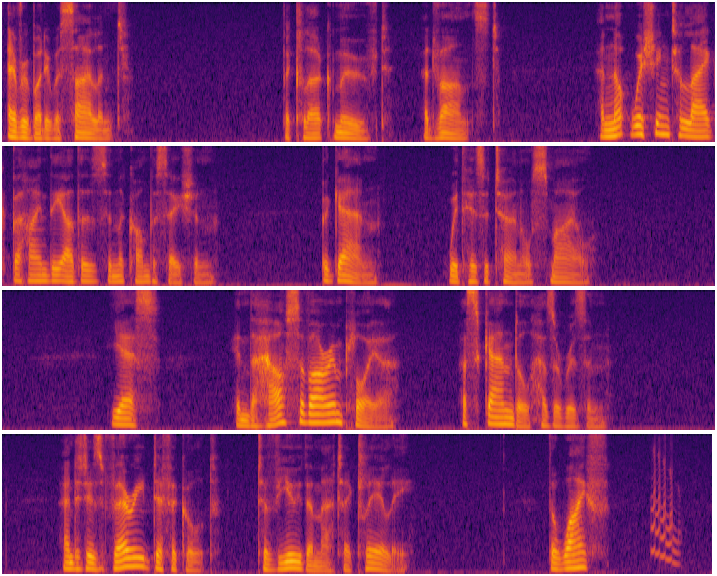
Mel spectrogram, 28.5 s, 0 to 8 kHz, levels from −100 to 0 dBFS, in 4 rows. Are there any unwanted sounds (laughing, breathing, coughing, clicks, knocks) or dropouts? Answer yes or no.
yes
